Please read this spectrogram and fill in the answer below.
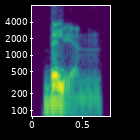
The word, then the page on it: billion: British English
